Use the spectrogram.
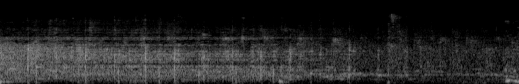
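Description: An audience applauds the first and third participants who win a subscription, with a dense, steady patter of many hands clapping that holds for about five seconds before easing off slightly, with faint murmuring voices mixed in.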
